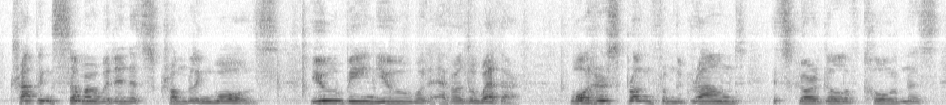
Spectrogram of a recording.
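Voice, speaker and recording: A man performing spoken word poetry, telling stories between poems in a slow, lyrical delivery that drops to soft whispers. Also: a little high. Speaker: poet performing his poems. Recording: voice from a distance off the mic.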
